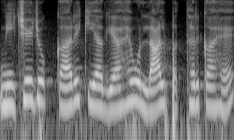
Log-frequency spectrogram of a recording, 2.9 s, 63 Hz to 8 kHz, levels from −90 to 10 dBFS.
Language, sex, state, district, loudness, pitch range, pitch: Hindi, female, Bihar, Gaya, -16 LUFS, 195-230 Hz, 210 Hz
